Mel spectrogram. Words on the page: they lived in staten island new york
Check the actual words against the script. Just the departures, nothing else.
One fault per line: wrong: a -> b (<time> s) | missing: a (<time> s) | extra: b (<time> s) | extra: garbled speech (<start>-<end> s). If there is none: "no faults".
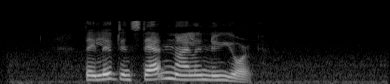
no faults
